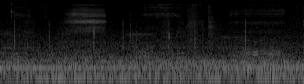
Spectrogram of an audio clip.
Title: Snoring Nala!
